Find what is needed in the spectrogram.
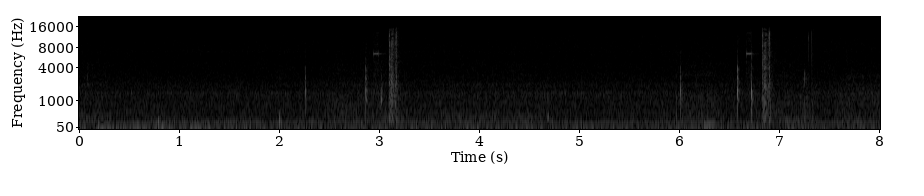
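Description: Camera shutter firing twice, about four seconds apart, each exposure a short double click, taking successive frames of a macro focus stack. A faint steady hum lies under it.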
